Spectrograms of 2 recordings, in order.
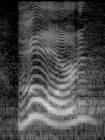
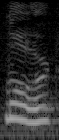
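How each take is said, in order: First: Loud, higher call for attention; exasperated outburst. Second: Soft, higher-pitched entreaty; pleading. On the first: Frustrated Martha talking to Jesus, loud exasperated appeal. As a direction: call out sharply, fed up. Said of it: "this is how crazy she's getting". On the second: Martha appealing to Jesus's heart, soft pleading. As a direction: plead softly for sympathy. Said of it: "plead for Jesus's heart". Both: Acted.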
